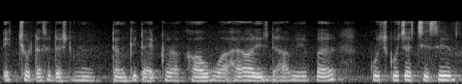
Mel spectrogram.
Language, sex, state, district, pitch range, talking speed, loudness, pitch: Hindi, female, Haryana, Rohtak, 175-195 Hz, 220 wpm, -16 LUFS, 185 Hz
